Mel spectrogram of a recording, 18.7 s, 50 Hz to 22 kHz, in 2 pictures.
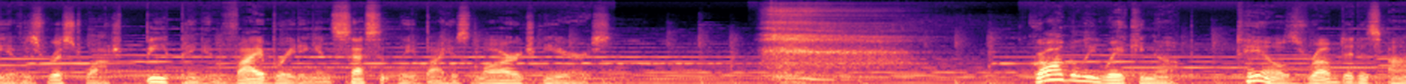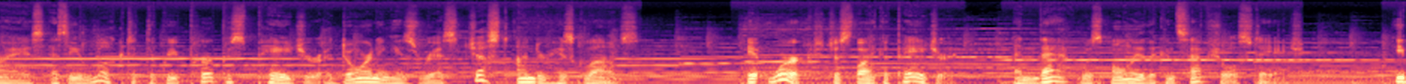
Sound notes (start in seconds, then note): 5.0 deep exhale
